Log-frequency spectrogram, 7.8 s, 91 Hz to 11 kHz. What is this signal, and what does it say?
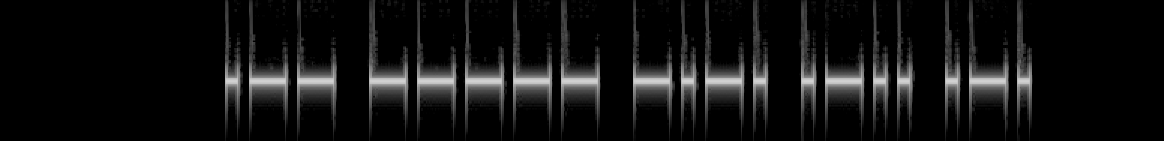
Morse code, heard as a keyed tone, about 15 wpm, 700 Hz. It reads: W0CLR
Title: USA Call Signs - 5 Characters - Repeated 3x - 15wpm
